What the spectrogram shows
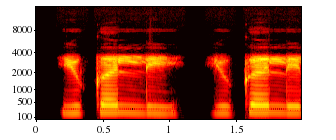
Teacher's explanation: लाम के ऊपर शद सख्ती से मजबूती से जमा कर पढ़ेंगे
